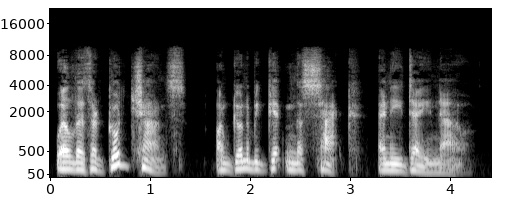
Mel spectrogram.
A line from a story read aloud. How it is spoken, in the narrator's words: he said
